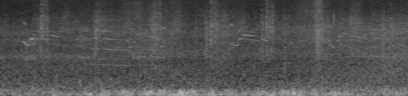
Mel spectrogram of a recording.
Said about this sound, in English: Seagulls here have this part of the beach to themselves today.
